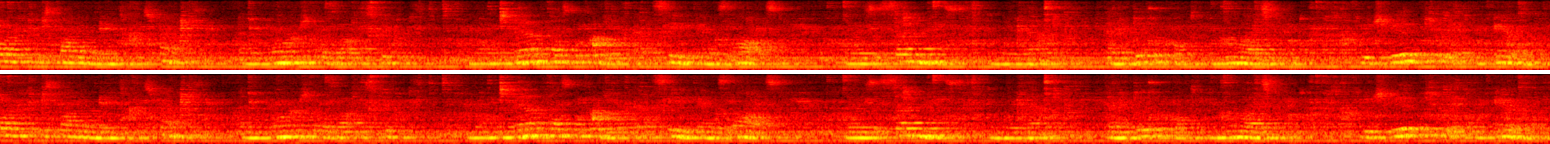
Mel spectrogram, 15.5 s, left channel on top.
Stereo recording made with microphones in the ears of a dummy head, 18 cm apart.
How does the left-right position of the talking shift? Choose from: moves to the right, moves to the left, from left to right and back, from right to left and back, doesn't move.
from left to right and back.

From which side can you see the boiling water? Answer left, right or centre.
centre.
